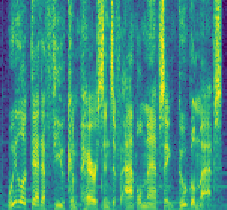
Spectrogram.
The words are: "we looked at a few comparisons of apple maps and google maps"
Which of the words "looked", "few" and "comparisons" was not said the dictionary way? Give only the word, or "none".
none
